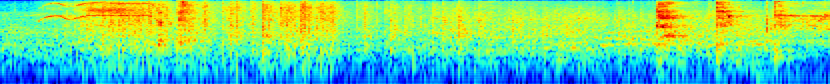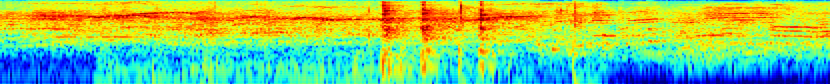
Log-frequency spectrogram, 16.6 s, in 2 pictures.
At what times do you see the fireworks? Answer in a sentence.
You can hear the fireworks from 0.5 to 8.3 s.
